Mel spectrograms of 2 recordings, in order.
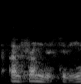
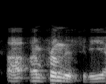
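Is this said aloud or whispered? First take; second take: whispered; aloud. First: The words are whispered softly. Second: The words are spoken aloud. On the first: Only the person next to the speaker is meant to hear. "I'll just whisper to you" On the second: Everyone at the table is meant to hear. "and I'll say it louder"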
